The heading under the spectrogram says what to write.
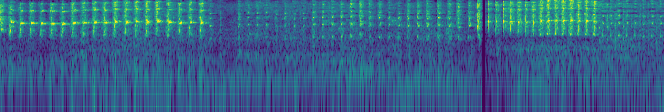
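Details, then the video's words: Fighter lovebird's long ngekek, a trill meant to provoke rivals: harsh pulsing chatter with a thin whistle above, a brief softer patch in the middle, then the rapid rattling resumes strongly. "Pancingan love bird fighter durasi panjang"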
